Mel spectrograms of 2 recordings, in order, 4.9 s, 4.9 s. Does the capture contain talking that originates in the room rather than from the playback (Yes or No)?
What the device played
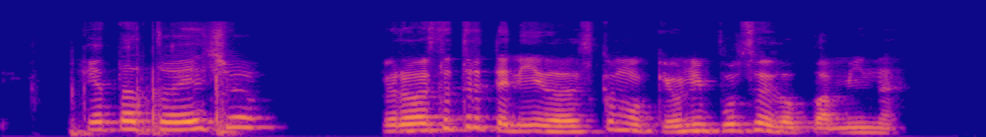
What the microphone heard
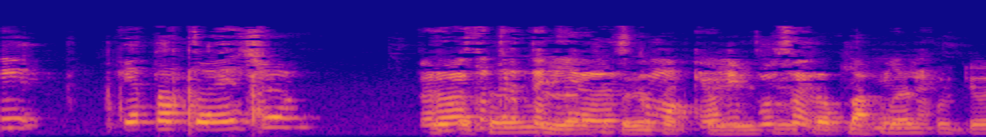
Yes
